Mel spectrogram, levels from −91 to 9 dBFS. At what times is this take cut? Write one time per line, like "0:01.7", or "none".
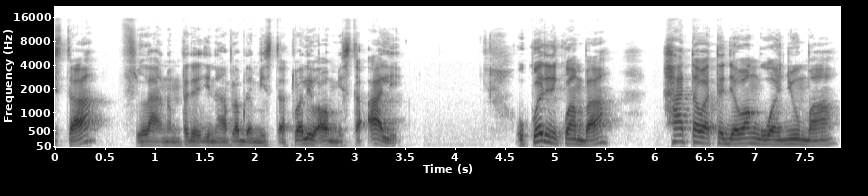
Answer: none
